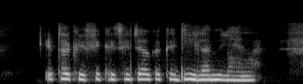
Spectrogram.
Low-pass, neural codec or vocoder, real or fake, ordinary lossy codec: 7.2 kHz; codec, 16 kHz, 0.8 kbps, ZipCodec; fake; Opus, 16 kbps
